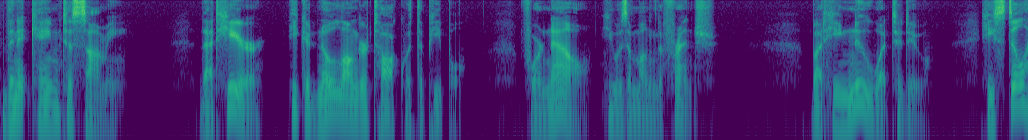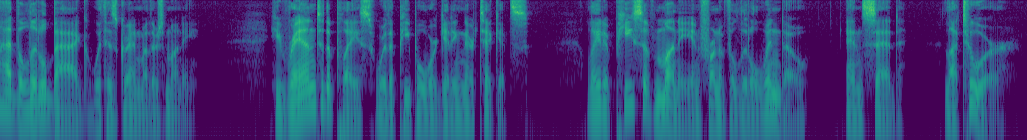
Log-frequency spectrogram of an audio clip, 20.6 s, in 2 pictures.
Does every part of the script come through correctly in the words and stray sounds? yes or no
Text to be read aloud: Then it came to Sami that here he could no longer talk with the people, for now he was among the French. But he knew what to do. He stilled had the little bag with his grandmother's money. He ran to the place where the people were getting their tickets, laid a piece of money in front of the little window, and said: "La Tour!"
no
